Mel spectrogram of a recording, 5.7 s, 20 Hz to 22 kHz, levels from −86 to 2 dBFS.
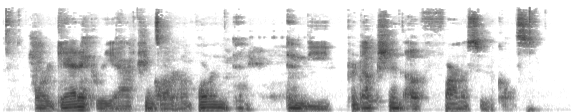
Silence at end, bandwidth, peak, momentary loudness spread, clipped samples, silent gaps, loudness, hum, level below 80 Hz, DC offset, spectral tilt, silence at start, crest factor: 0.3 s; 16.5 kHz; -2 dBFS; 10 LU; under 0.1%; none; -21 LUFS; none; -56 dBFS; under 0.1%; -3 dB/octave; 0.05 s; 20 dB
